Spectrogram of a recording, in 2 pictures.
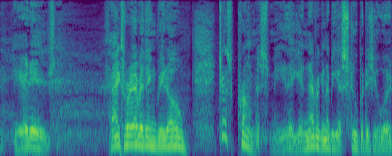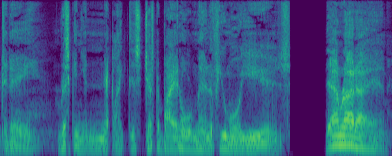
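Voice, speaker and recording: An actor playing an older American mafia boss in a video game, world-weary, shrewd and gruffly fatherly, talking blunt street slang in a gravelly voice. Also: mid-range voice, fairly bright tone, no echo, studio quality, full character voice. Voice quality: gravelly, raspy.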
